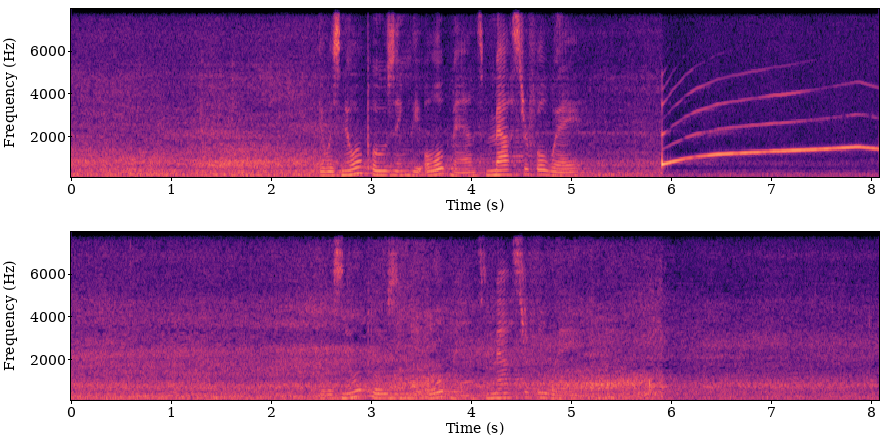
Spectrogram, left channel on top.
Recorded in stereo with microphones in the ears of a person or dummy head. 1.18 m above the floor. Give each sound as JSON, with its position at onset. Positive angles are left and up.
{"t": 2.5, "sound": "a woman speaking", "side_deg": 50, "distance_m": 1.3}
